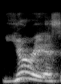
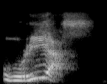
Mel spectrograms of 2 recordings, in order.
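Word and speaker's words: Urías: when you guys start talking about yurious it's urias now you don't have to do the the tongue right that will never happen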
